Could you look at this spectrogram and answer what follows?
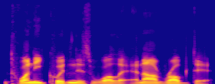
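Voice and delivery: ordinary talk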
